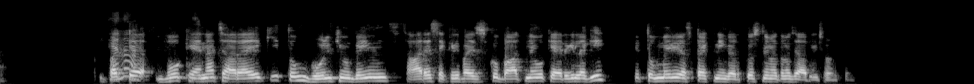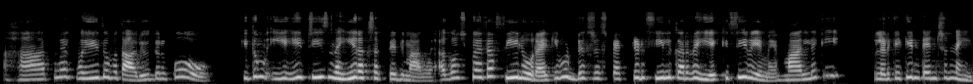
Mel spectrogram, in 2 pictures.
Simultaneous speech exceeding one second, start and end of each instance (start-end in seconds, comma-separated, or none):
none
